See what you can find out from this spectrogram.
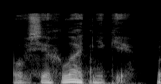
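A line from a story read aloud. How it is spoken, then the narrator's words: Whispered. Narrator (Russian): прошептал Раз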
